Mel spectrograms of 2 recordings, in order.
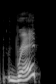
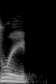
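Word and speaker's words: Redd: It's pronounced Reed. – Reed. – Reed. – Sorry. Looks like Red. – Yeah. – Is Reed. – Okay. Red. Yes, because it's R-E-D-D, but it's Reed.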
